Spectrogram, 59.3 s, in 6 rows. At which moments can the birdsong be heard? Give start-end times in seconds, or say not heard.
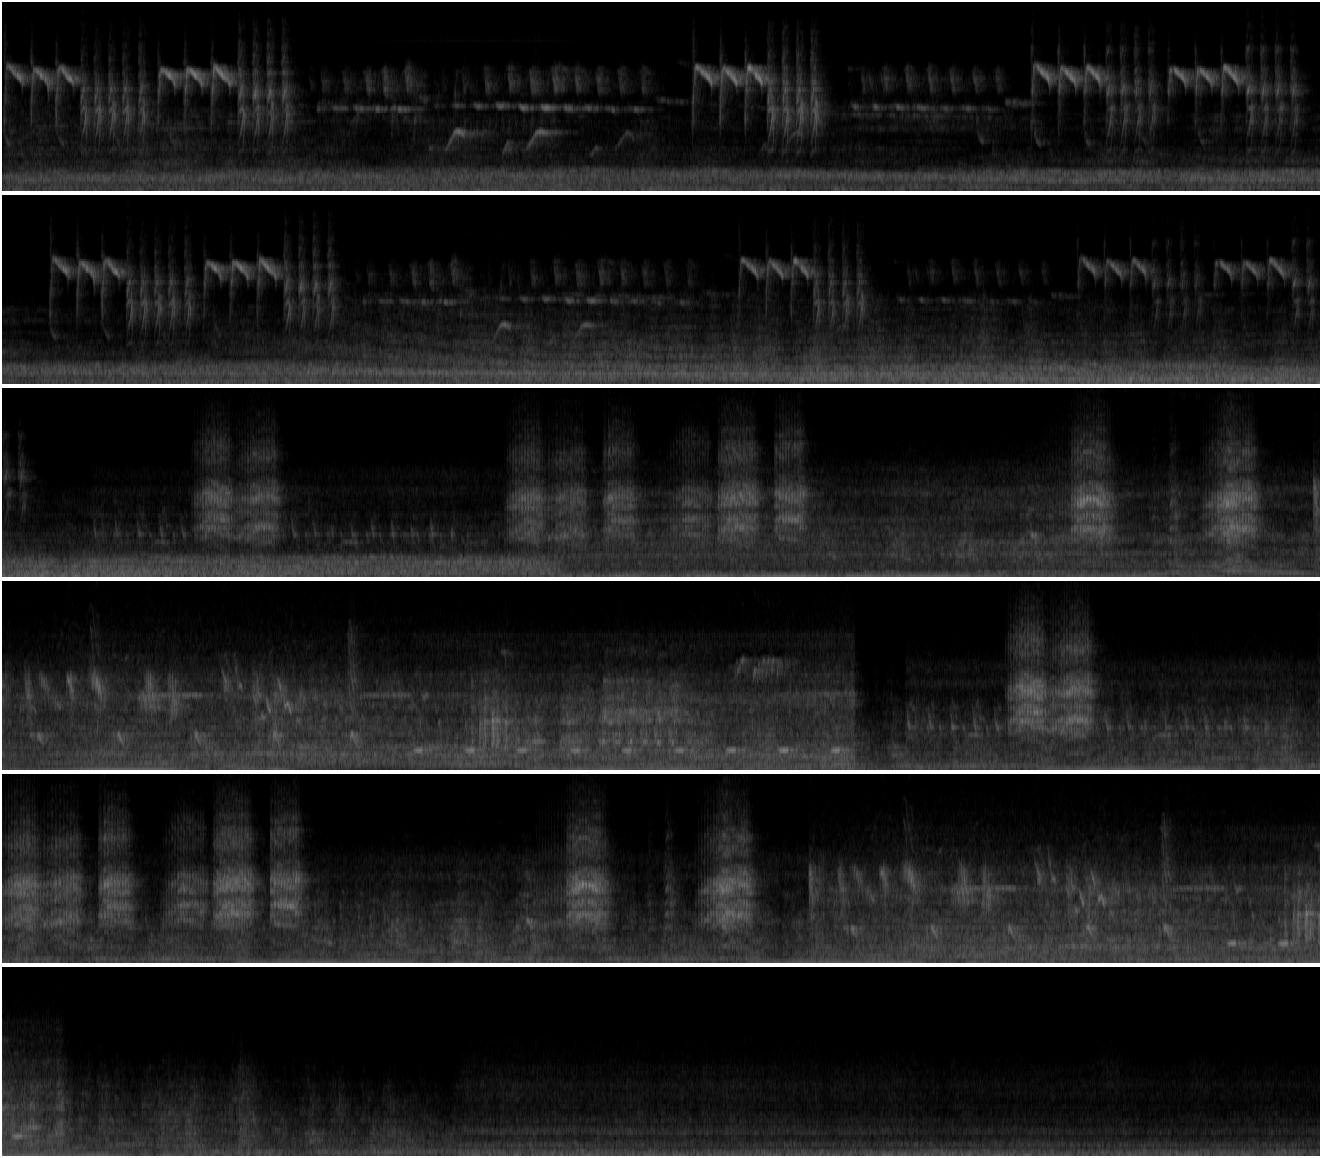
0.0-49.9.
